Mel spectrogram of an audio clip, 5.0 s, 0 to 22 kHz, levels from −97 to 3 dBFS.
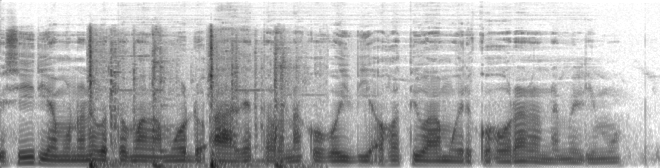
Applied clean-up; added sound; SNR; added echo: none; Mechanisms; 1 dB; none.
